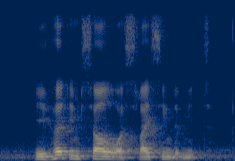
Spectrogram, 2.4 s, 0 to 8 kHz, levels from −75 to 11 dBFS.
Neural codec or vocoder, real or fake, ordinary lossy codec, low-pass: none; real; none; 7.2 kHz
